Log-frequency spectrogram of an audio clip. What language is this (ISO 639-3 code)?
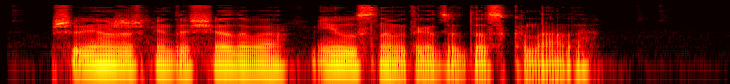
pol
